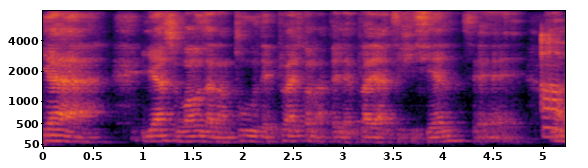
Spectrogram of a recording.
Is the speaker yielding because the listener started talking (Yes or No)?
No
